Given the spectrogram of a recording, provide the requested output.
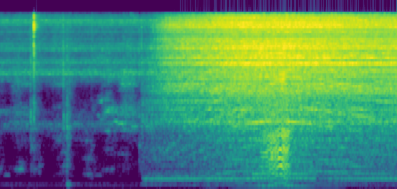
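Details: Blender that had made a loud metallic noise, after repair and reassembly: a couple of switch clicks, then the motor spins up to a smooth, steady whir with no metallic rattle; normal running.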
